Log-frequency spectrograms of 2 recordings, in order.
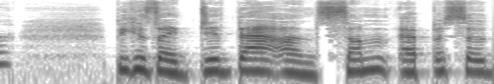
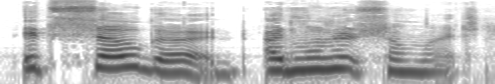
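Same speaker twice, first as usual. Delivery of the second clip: ordinary talk, nothing marked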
